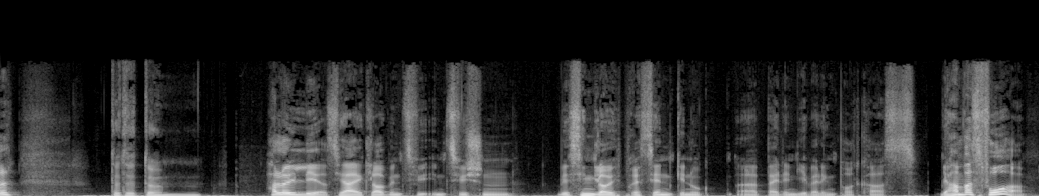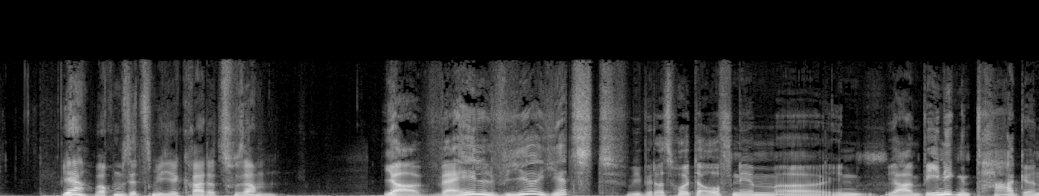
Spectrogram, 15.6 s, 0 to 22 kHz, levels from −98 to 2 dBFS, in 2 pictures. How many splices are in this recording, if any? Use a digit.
1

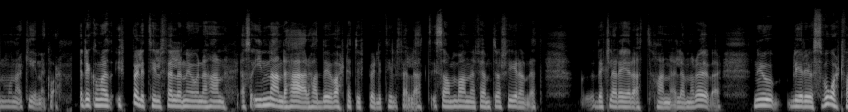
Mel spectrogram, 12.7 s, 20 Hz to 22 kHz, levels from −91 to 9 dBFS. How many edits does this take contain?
1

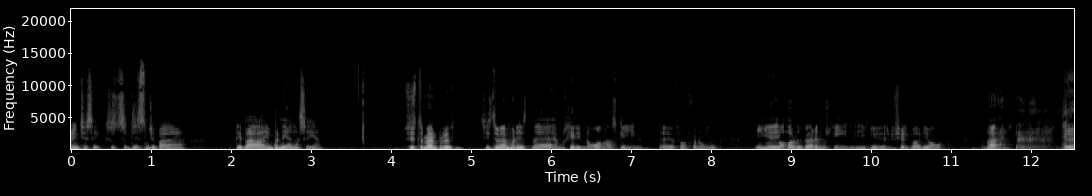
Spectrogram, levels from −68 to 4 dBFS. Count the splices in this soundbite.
2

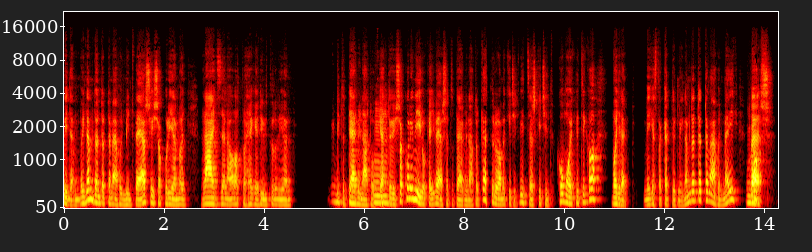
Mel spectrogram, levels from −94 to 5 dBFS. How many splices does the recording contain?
0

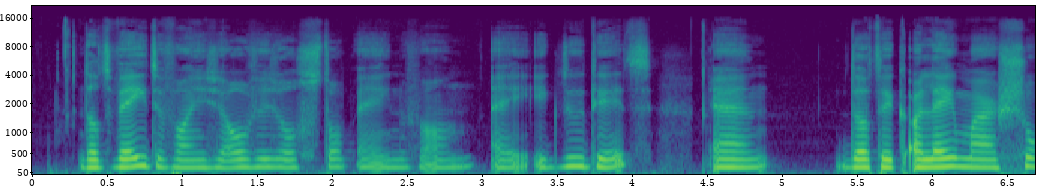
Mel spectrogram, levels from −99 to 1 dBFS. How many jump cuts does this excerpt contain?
1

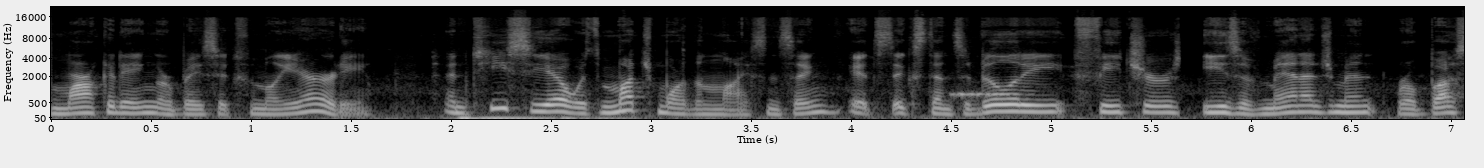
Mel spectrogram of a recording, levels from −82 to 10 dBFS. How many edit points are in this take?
2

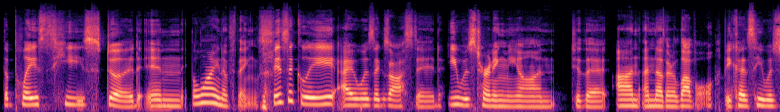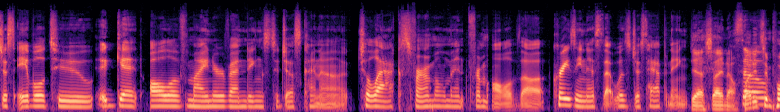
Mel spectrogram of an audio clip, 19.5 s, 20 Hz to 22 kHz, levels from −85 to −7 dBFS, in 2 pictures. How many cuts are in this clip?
3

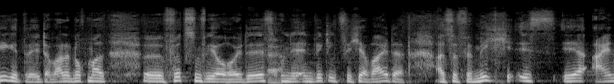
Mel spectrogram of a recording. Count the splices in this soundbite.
1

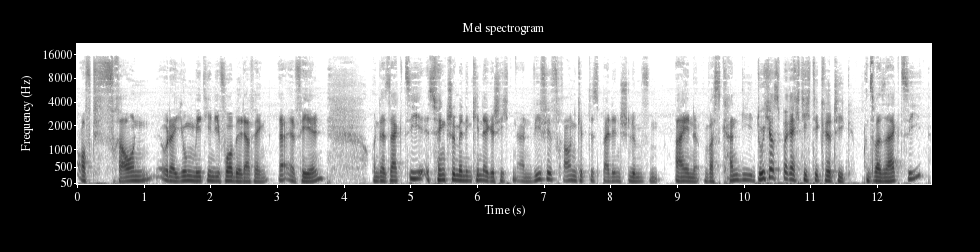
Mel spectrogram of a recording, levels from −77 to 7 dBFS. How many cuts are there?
2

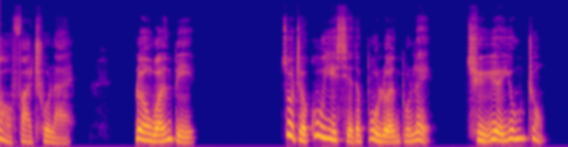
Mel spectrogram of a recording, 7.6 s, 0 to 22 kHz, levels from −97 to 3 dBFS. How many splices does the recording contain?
2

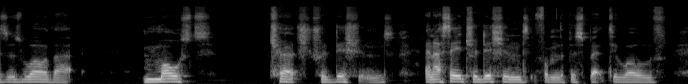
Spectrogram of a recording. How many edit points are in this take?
0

